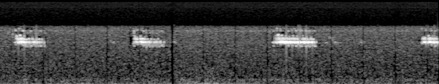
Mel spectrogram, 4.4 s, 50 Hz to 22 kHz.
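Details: Spotless starling nest in Spain with four twelve-day-old chicks, 1 June 2022; harsh, hissing bursts come in a loose series, about one and a half seconds apart, with steady low hum beneath.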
